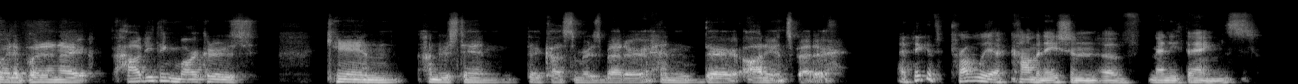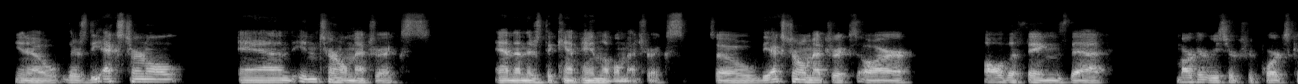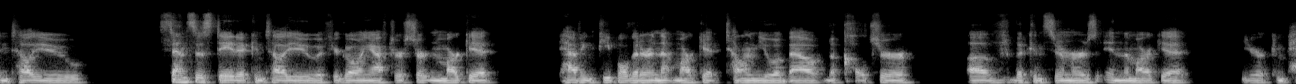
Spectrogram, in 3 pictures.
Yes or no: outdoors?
no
